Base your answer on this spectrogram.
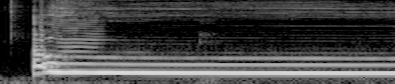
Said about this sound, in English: Now there's a bark.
